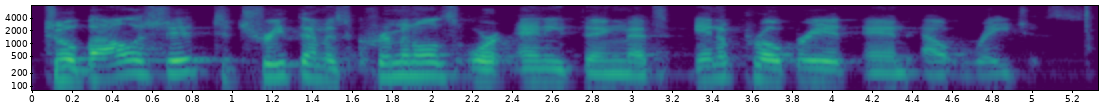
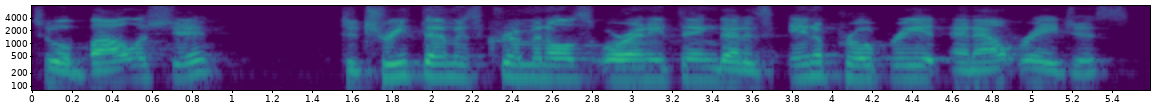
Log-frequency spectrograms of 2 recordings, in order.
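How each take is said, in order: First: It is read through without the pause. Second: There is a pause in the middle.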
